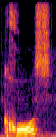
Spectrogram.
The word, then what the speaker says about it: groß: Esto se lee groß.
